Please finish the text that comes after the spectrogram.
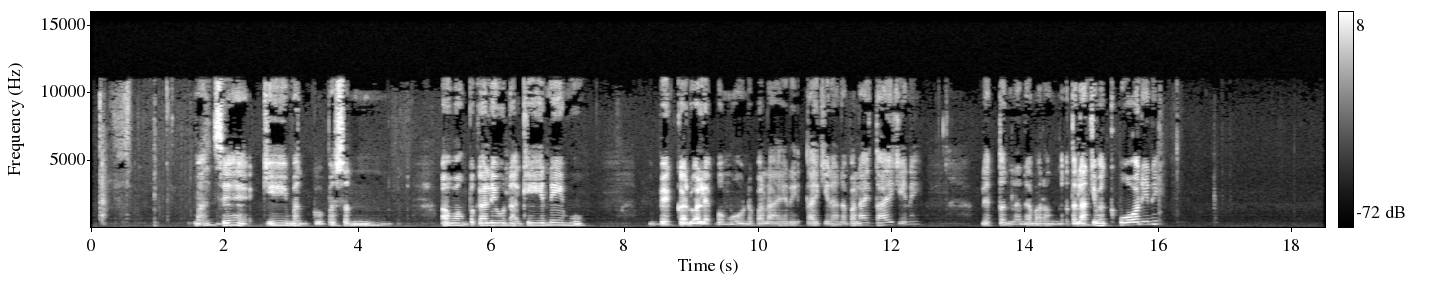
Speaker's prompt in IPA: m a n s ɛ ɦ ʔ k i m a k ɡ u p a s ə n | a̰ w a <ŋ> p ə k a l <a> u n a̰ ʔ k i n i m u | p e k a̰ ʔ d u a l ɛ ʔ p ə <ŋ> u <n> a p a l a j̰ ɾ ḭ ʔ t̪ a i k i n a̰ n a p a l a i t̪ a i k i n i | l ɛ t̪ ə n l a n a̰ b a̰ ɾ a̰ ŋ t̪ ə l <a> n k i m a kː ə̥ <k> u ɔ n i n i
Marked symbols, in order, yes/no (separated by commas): yes, no, no, yes, yes, no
